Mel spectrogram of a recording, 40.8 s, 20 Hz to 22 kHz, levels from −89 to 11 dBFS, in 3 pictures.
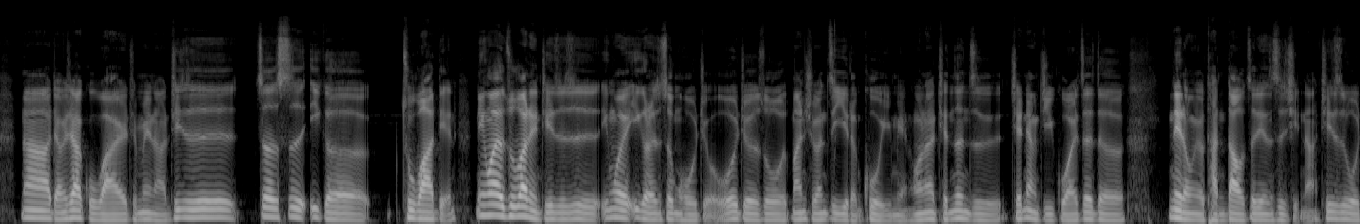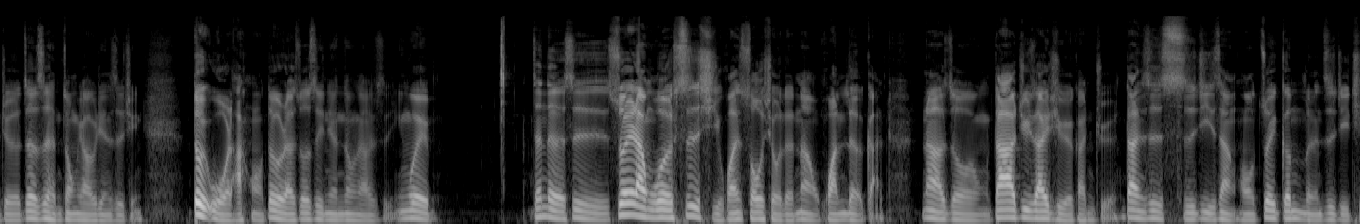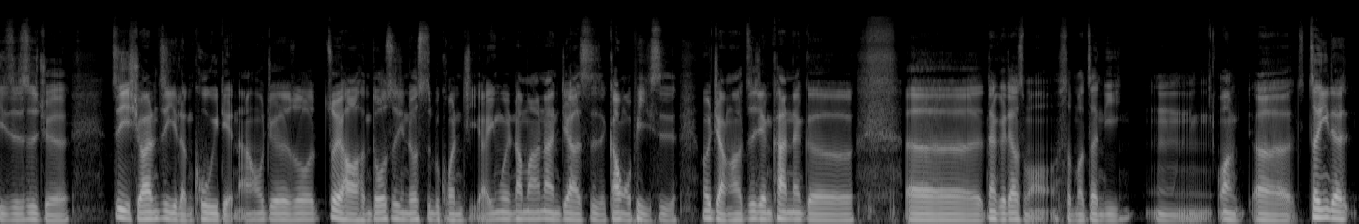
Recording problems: none

